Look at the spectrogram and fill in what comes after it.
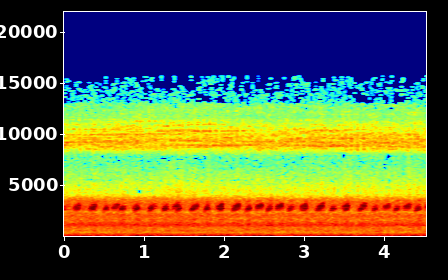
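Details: A frog calling, remembered from childhood: short bright notes repeated steadily about twice a second, with a constant thin high whine and soft low rumble in the background.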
